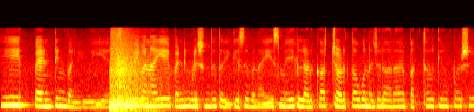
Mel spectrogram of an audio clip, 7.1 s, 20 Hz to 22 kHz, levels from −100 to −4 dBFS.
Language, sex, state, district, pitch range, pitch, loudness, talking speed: Hindi, female, Uttar Pradesh, Hamirpur, 230-255 Hz, 240 Hz, -21 LUFS, 260 wpm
